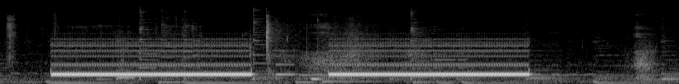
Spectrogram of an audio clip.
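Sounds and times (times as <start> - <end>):
phone ringback tone: 0.5 - 2.6, 3.3 - 5.4.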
